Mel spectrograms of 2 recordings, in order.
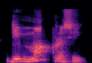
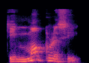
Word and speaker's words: democracy: So democracy, democracy, democracy. So we've again seen a 4-syllable word which carries the primary stress on the 2nd syllable.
